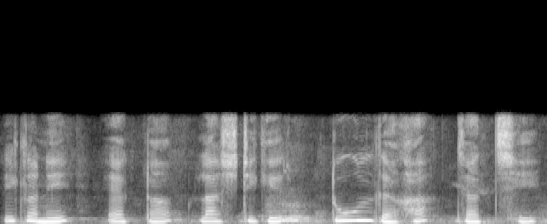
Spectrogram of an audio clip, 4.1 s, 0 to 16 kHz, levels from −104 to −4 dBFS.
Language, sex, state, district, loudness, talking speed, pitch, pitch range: Bengali, female, West Bengal, Alipurduar, -12 LUFS, 85 wpm, 245 Hz, 235-275 Hz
